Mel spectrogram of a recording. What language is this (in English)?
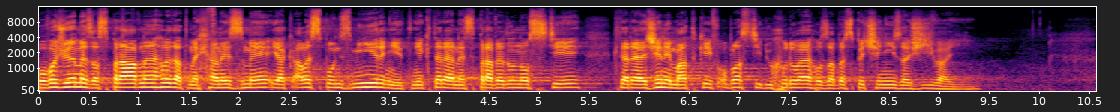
Czech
